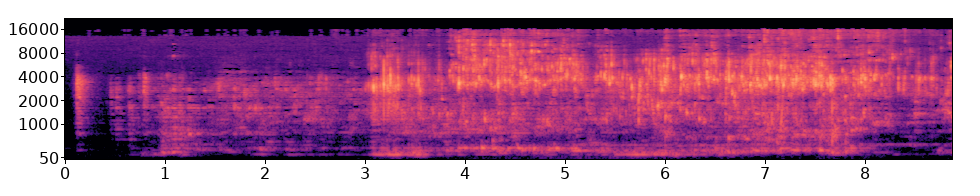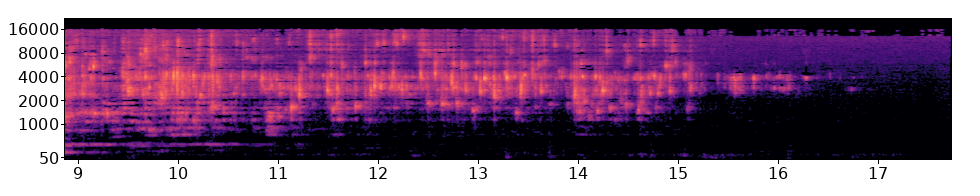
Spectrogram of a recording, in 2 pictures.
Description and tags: Last water out
The water going out of bathtub.
flush, slurp, water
